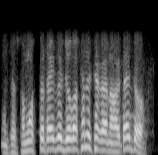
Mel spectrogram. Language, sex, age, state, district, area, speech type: Bengali, male, 18-30, West Bengal, Uttar Dinajpur, rural, conversation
